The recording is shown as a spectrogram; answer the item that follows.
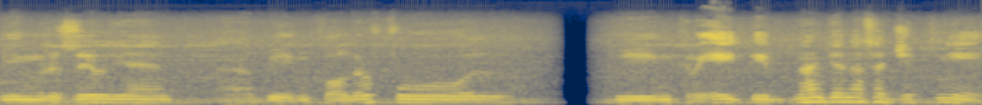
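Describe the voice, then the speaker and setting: Over noticeable background noise, a man speaks at a fairly slow pace and a medium pitch with fairly even intonation. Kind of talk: interview.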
